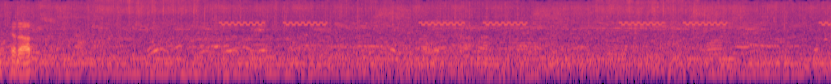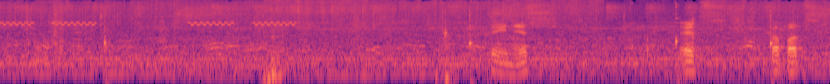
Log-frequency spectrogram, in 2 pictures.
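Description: Meat patties sizzle on a hot grill.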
